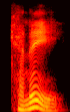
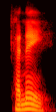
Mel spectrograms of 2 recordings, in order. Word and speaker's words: carnet: Actually, then I remember that this one is a French word, so it should be pronounced like canet, canet.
